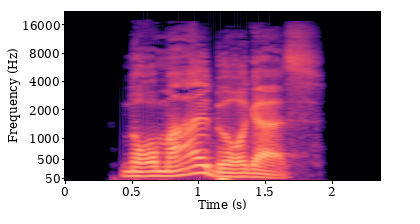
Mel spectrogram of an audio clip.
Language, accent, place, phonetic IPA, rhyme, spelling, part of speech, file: German, Germany, Berlin, [nɔʁˈmaːlˌbʏʁɡɐs], -aːlbʏʁɡɐs, Normalbürgers, noun, De-Normalbürgers.ogg
- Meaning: genitive singular of Normalbürger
